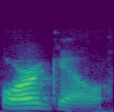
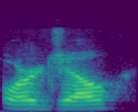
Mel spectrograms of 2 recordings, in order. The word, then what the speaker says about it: Orgill: to say your name oh my name orgill o-r-g-i-l-l or Gill or Gill yeah Lauren Hill okay I didn't know if it was a hard G or not that could go like give like gif some people say or Jill you know and I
